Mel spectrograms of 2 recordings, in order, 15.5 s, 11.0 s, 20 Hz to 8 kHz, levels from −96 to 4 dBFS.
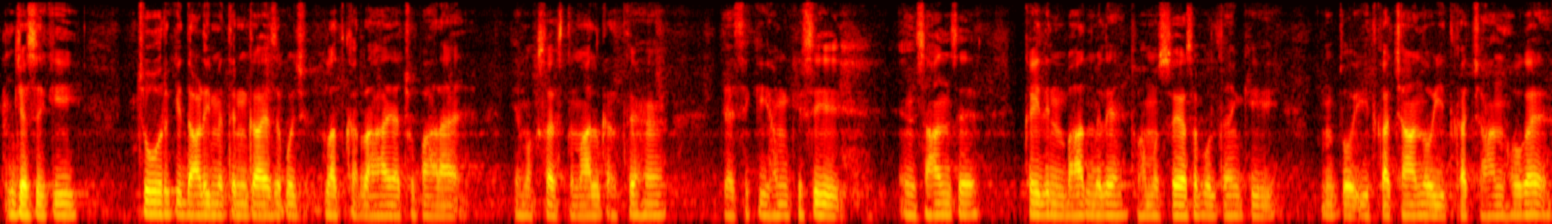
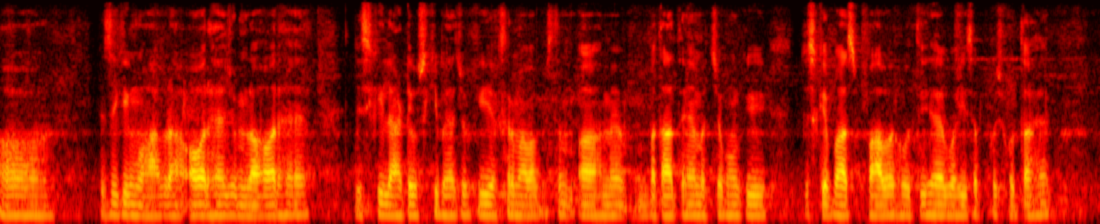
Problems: none marked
